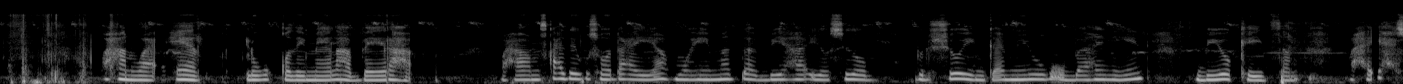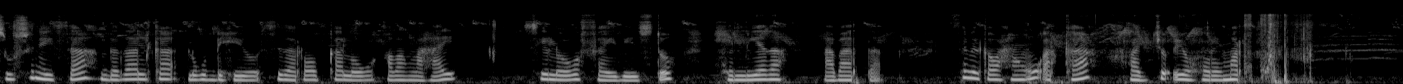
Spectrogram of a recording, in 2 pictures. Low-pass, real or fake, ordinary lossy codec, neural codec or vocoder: 10.8 kHz; real; Opus, 64 kbps; none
